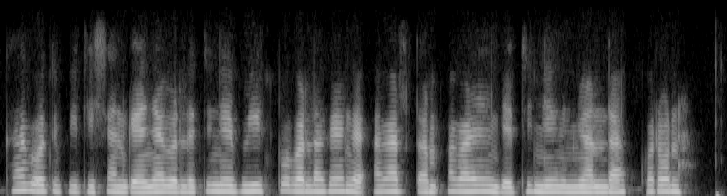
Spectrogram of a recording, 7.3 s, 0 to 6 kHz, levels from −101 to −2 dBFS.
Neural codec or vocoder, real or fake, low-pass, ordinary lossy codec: none; real; 5.4 kHz; Opus, 32 kbps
